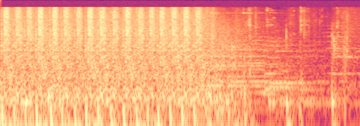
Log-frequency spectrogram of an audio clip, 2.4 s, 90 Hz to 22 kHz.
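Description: Continuous fast automatic fire from a P90 in Black Ops 3 custom zombies, a loud steady rattling stream that stops abruptly, leaving a brief tail.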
